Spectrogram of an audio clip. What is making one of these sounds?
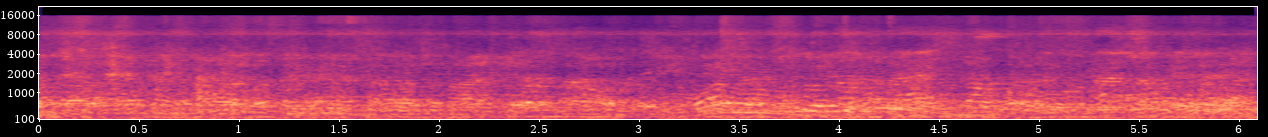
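Pool balls clack together as they are racked.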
